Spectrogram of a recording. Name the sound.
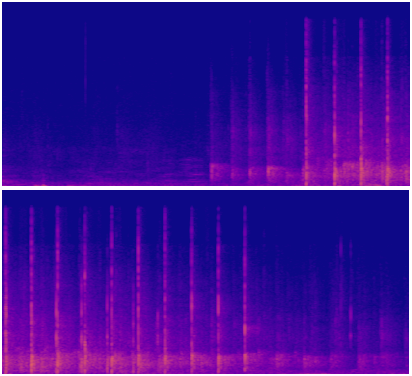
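audience applause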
